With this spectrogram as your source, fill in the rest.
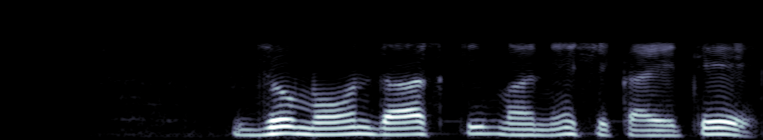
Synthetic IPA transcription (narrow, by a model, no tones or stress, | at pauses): zoːmoːnd̪aːskimaːnẽʃɪkaːjet̪eː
